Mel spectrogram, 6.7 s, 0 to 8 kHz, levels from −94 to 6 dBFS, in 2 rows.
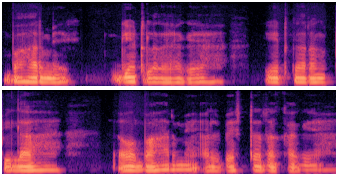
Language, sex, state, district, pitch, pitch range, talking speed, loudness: Hindi, male, Jharkhand, Palamu, 100 Hz, 95-105 Hz, 160 wpm, -21 LUFS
